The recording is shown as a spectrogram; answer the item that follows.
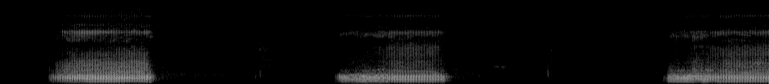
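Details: Sleeping French Bulldog on a sofa in the afternoon sun gives three long, buzzy, rattling snores roughly every three seconds, separated by near-silent gaps with a soft snuffle.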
